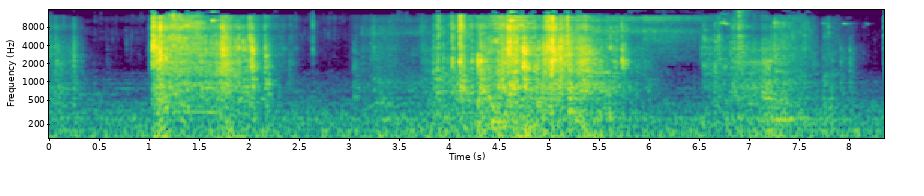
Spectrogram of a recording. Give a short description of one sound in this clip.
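A heavy metal suit hisses and clanks as it opens.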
